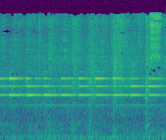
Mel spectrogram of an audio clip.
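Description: A train on the Portland and Western Railroad in North Salem, Oregon, rumbling steadily and close with rolling rail noise, rhythmic wheel clicks and sustained high tonal squeal or hum over it, loud and continuous.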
